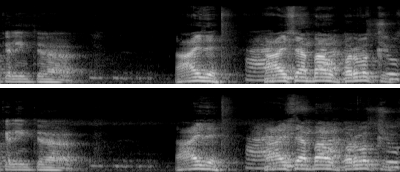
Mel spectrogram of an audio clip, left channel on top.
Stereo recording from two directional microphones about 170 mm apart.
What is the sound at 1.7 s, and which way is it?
Speech, 50° left (ahead or behind).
